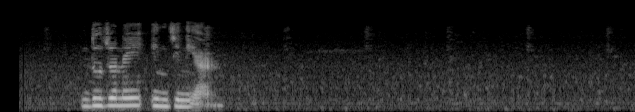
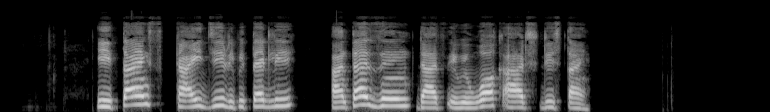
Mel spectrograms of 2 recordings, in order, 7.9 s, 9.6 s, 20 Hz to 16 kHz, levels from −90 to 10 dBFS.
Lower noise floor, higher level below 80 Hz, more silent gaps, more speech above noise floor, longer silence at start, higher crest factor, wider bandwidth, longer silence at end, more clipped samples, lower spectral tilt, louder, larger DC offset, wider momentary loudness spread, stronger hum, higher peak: second, -56 dBFS vs -67 dBFS; second, -70 dBFS vs -64 dBFS; second, none vs 2.08-2.21 s, 4.07-4.11 s; second, 34 dB vs 55 dB; second, 1 s vs 1.25 s; first, 20 dB vs 14 dB; about the same, 7.4 kHz vs 7.8 kHz; first, 5.15 s vs 2.25 s; neither; about the same, -6 dB/octave vs -6 dB/octave; second, -23 LUFS vs -13 LUFS; neither; first, 15 LU vs 9 LU; neither; second, -8 dBFS vs 0 dBFS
